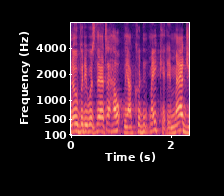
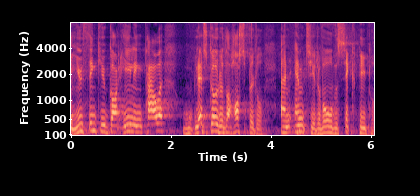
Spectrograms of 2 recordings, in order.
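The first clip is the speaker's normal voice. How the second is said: normal talking voice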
